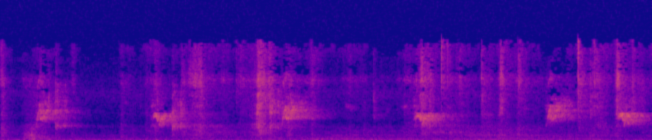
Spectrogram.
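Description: Small birds chirping: a series of faint, short, high chirps, roughly one a second.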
